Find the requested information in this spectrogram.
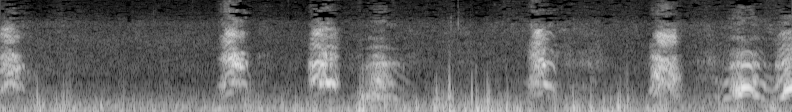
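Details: Dog barking in short, sharp bursts, about eight barks over four seconds, irregularly spaced with a few close doubles, over a soft low rumble.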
